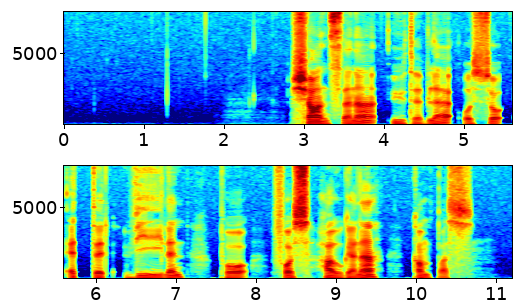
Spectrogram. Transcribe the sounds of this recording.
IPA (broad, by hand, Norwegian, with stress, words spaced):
ˈʃɑnsənə ˈʉːtəˌbleː ˈɔsɔ ˈʔɛtəɾ ˈʋiːlən ˈpoː ˈfɔsˌhɑʉɡɑnə ˈkæmpʉs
